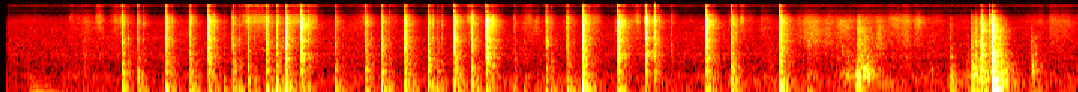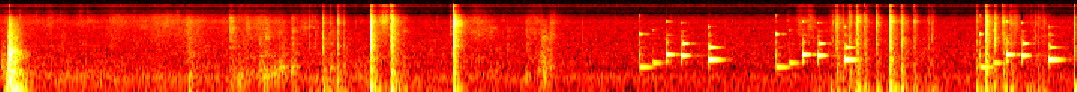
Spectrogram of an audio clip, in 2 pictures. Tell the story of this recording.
I was typing on the keyboard after that I standed up to open the window to get some fresh air then I intend to continue typing and I get three notification on my mobile .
